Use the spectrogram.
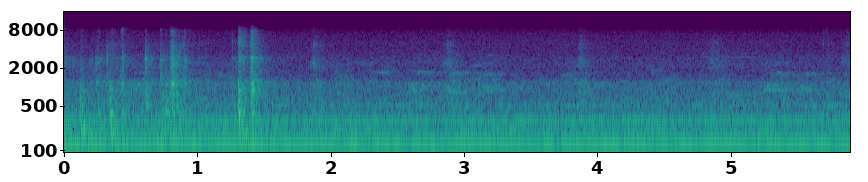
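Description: Computer keyboard typing while entering a password at a desk: a few quick clustered key clicks near the start, then sparse faint taps over a steady low electrical hum.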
